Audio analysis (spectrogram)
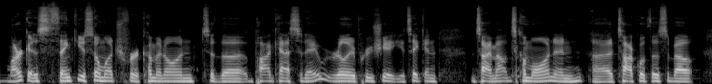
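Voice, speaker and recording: A man's voice: on the high side, steady tone, fairly quick, no echo, clean studio sound. A man hosting a podcast in a casual, conversational way. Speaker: podcast host. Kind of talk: casual chat.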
